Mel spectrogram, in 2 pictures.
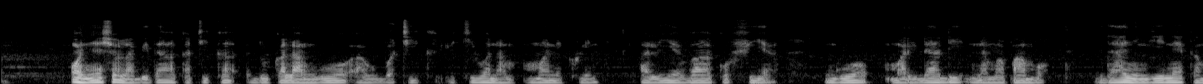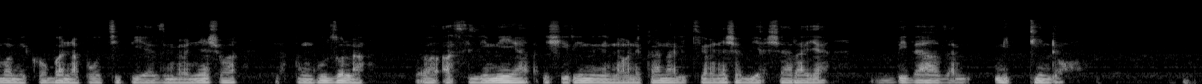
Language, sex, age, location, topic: Swahili, male, 25-35, Nairobi, finance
